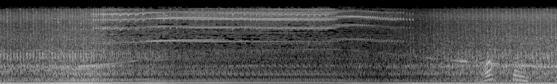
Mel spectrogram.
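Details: SsangYong Kyron diesel after rerouting vacuum lines and removing a tee: high thin whistle climbs with revs over the rumble, holds, then drops; turbo whistle, vacuum or air leak suspected, source not found.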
